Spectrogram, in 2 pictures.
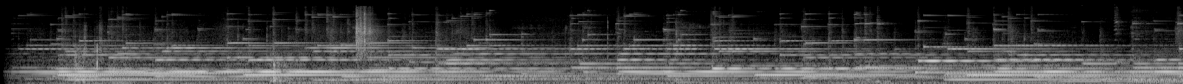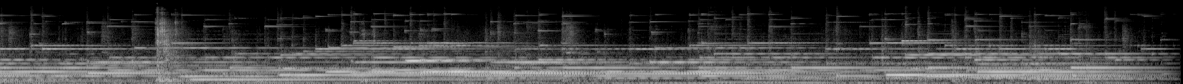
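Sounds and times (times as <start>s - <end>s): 
music box: 0.0s - 23.6s.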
